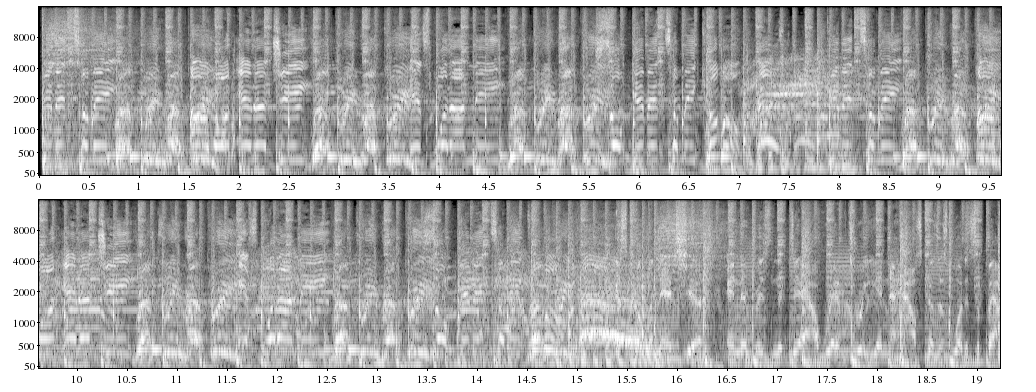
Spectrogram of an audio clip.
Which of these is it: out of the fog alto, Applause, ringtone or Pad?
ringtone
